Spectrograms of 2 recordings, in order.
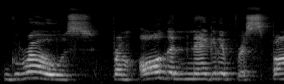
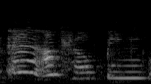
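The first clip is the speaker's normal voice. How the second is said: slow, softer lazy shrug of a line; lazy Wander; 4 semitones higher, 5 dB quieter, slower than usual. Retold or imitated. Wander lounging by the chimney, slow and soft. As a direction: toss it off without bothering. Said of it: "Wander's like".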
